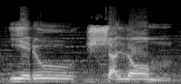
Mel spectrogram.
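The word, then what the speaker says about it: ירושלים: Y este era el nombre antiguo de Jerusalén, que en hebreo antiguo se pronunciaba Yerushalom, que significa la ciudad de paz.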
